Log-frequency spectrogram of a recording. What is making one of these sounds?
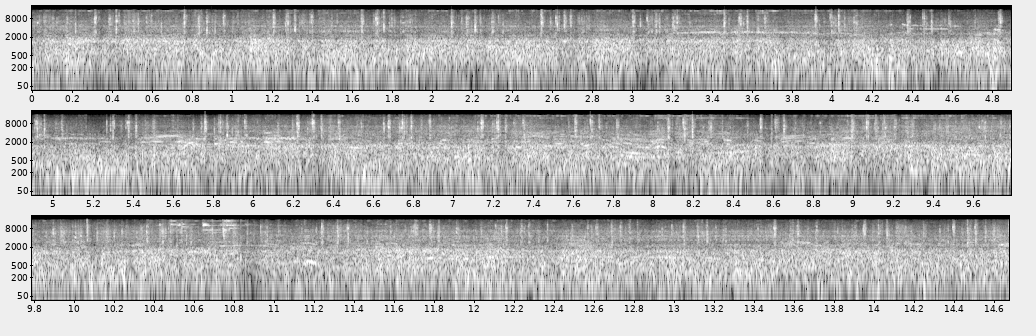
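Cart wheels rumble over the road.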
